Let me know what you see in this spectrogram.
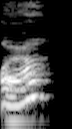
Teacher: It's the same sound that you have in the word børn, for example, yeah? So you have rør, R in the throat, and the next R, you don't say it. This is an R that just influences the slashed O, so to speak, yeah?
